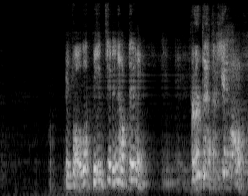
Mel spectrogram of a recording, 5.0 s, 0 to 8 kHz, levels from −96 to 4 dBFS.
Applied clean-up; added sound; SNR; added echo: neural mask model DeepFilterNet 3.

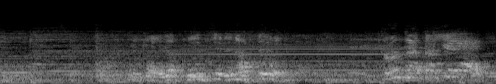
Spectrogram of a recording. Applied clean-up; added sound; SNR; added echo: none; Bowed string instrument; 17 dB; reverberation time 0.7 s.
